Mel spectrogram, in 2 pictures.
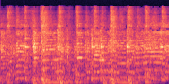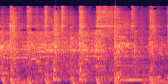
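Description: Live band playing: drum kit keeping a steady beat under electric guitar and saxophones, with no vocals.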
